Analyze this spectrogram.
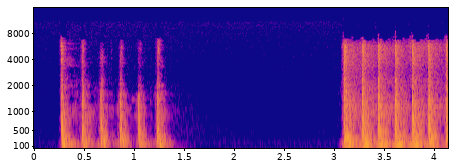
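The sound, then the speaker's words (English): Knuckles rap on a door: six quick, evenly spaced knocks, a pause of more than a second, then a second burst of several more knocks in the same rhythm. “I'll give it a knock.”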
